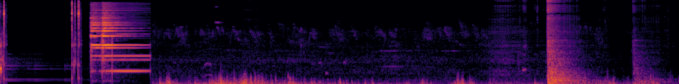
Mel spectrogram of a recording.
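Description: A mouse-click sound effect about a second in, followed at once by a bright bell chime lasting under a second: the subscribe-button and notification-bell sound effect. After it comes an uneven low rumble of outdoor background noise, with a short noisy rush near the end.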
